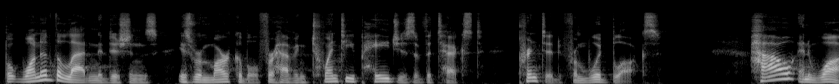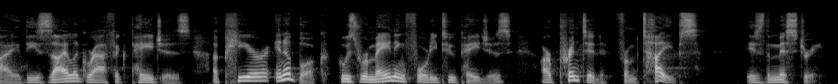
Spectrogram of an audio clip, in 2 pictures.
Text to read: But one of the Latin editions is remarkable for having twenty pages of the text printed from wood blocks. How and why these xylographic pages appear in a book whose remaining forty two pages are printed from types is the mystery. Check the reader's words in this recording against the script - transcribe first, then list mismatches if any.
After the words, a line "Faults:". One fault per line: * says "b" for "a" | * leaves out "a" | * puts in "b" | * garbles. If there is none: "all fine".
But one of the Latin editions is remarkable for having twenty pages of the text printed from wood blocks. How and why these xylographic pages appear in a book whose remaining forty two pages are printed from types is the mystery.
Faults:
all fine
